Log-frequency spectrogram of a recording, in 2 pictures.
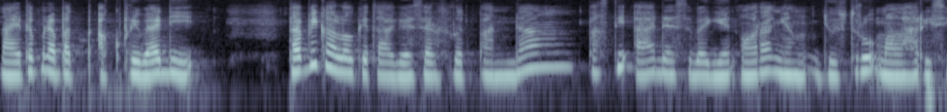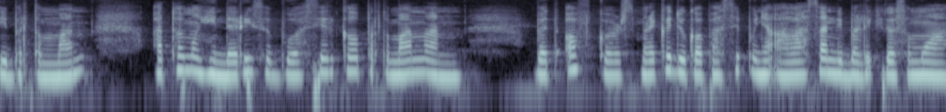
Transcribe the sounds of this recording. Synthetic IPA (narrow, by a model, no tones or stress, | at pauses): naɦit̪upəndapat̪̚aku̥pɾibadi | t̪apikalawkit̪aɡasərsuɾʊt̪̚pandaŋpast̪iʔadasəbaɡianoɾaŋjaŋd͡ʒust̪ɾumalahrisibərt̪əman | at̪awməŋɦindaɾʔisəbuahsirkəlpərt̪əmanan | bat̪ɔfkɔrsməɾekad͡ʒuɡapast̪ipuɲa̰ʔalasandibalɪkit̪usəmua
